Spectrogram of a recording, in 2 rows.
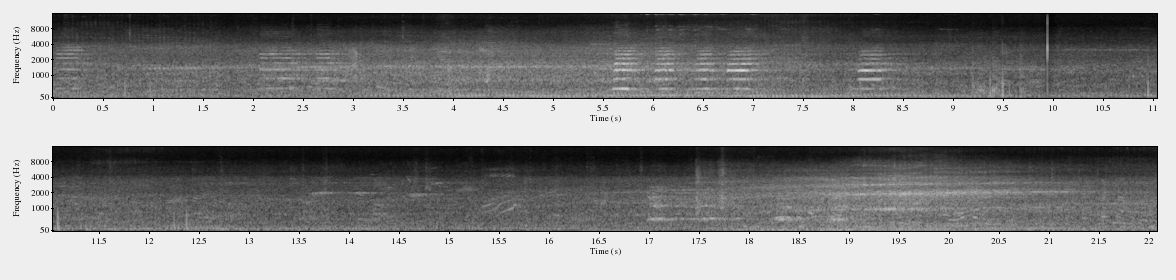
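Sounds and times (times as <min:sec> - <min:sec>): vehicle horns honking: 0:00.0 - 0:00.5, 0:02.0 - 0:03.0, 0:05.5 - 0:07.3, 0:08.0 - 0:08.6
engine and traffic rumble: 0:00.0 - 0:22.0.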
